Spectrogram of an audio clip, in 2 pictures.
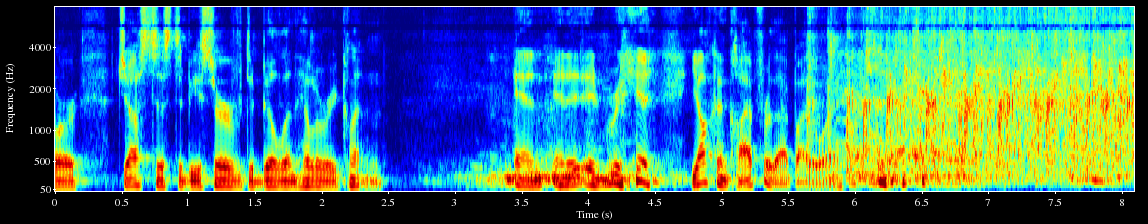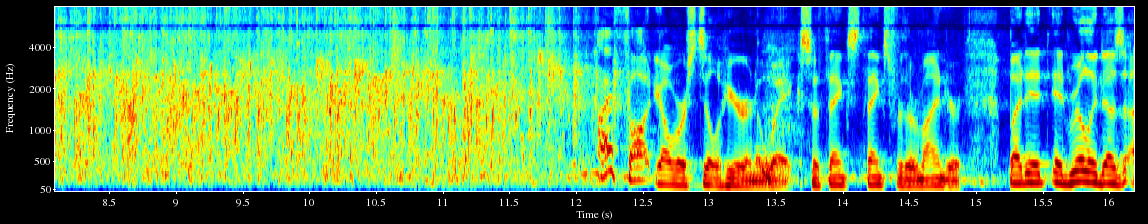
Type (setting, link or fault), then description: setting, live audience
